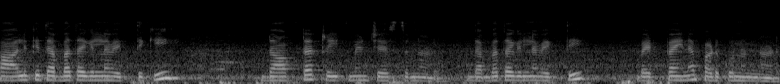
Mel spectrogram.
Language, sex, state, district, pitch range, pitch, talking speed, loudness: Telugu, female, Andhra Pradesh, Guntur, 180-210 Hz, 190 Hz, 115 wpm, -31 LUFS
